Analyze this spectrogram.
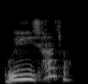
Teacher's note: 첫 소리에 오는 의 있죠? 얘는요, 의로만 발음해요. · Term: 첫 음절의 의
